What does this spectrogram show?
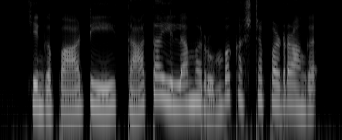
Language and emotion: Tamil, sad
